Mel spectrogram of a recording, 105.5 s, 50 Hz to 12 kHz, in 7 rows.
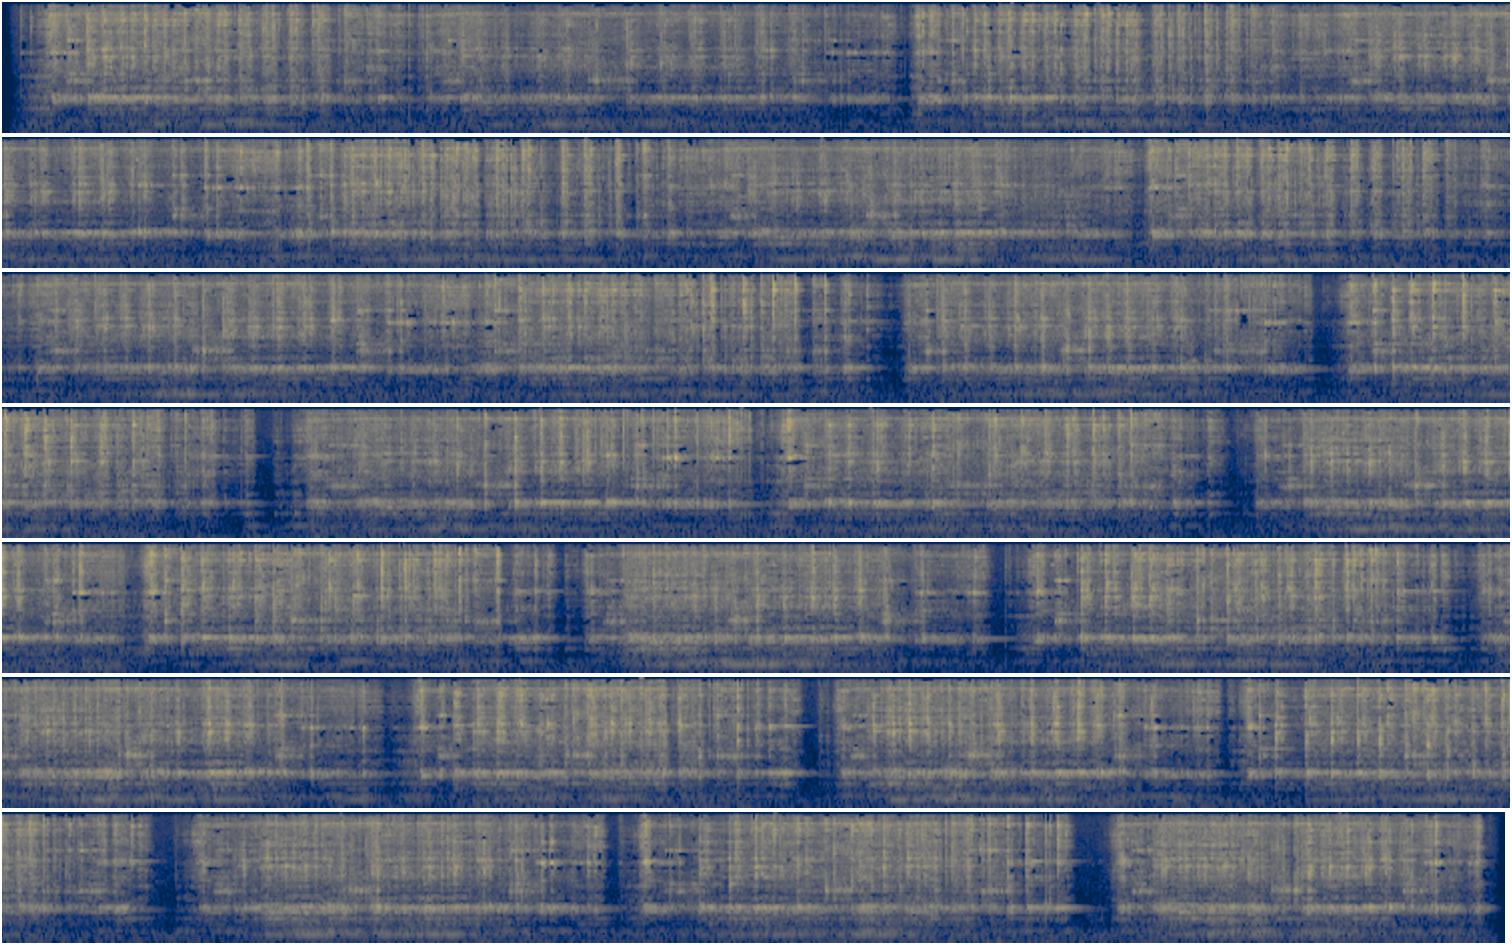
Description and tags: texture small metal grid
sound texture- small metal grid. created by moving a dry paint brush on a metal grid that is attached to a metal box/housing.
KM201-> TC SK48.
metal, metal-grid, movement, recording, resonance, small, texture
